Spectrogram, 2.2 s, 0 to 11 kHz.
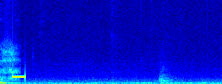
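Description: A single short electronic beep, a steady pitch of about 1 kHz lasting about a tenth of a second, just after the start, followed by quiet room tone.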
